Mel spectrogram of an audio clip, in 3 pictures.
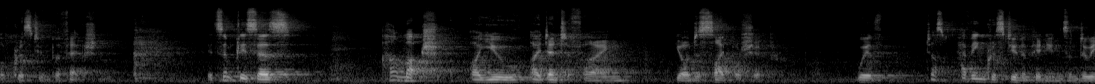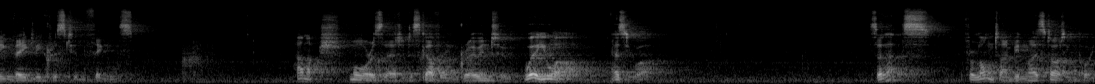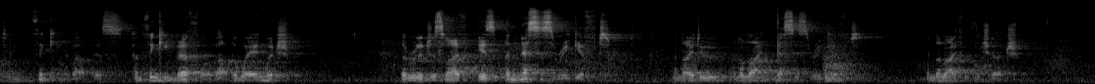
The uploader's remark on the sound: At a recent gathering at Lambeth Palace. This podcast was recorded at a gathering to promote the work of the Anglican Religious Communities Charitable Trust.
